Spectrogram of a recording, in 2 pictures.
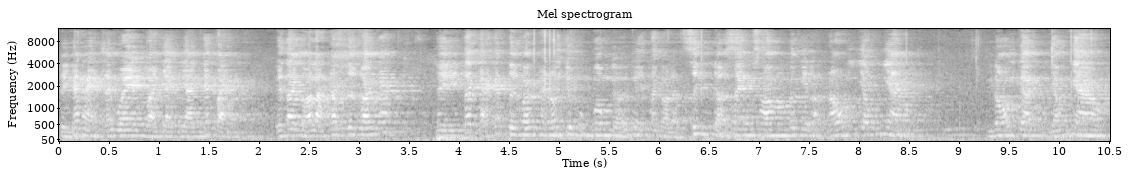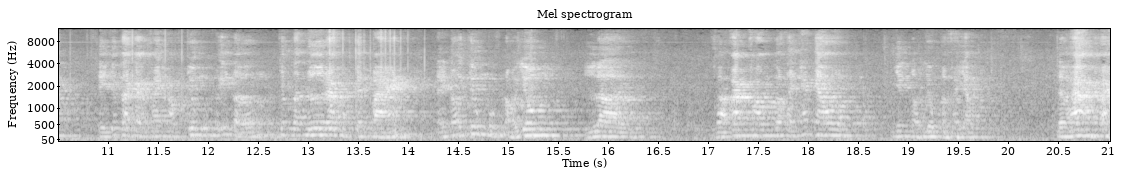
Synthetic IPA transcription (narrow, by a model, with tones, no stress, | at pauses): t̪ʰi˨˩kaː˦˥k̚haː˨˩ŋsɛ̰˧˥kwɛ˧nvaː˨˩za˨˩jza˨˩jkaː˦˥k̚ɓa̰ː˧˨n | ŋɨ˨ət̪aː˧ɣɔ̰˧˨jlaː˨˩t͡ɕɔ˧wŋ͡msɨ˧əŋvə˨˦nɲa˦˥t̚ | t̪ʰi˨˩t̪ə˦˥t̚kaː˧˩kaː˦˥k̚t̪ɨ˧əŋva˨˧˦nfa˧˦nɔ˨˦jt͡ɕʊ˧ŋ͡mmo˨˩t̚ŋo˧nŋɨ̰˧˥˨t̪aː˧ɣɔ̰˧˨jlaː˨˩sï˧ŋ̟ɗəː˨˩sɛ˧msɔ˧ŋkɔ˨˦ŋi˧əlaː˨˩nɔ˨˦jzə˨˦wŋ͡mɲa˧w | nɔ˨˦jɣə˨˩nzə˨˦wŋ͡mɲa˧w | t̪ʰi˨˩t͡ɕʊ˦ŋ͡mt̪aː˧kaː˨˩ŋfa˧˩˦jɦa˨˩wk͡p̚t͡ɕʊ˧ŋ͡mmo˨˩t̚ʔi˨˦t̪ɨ̰˧˨əŋt͡ɕʊ˨˦ŋ͡mt̪aː˧ɗɨ˧əzaː˧mo˨˩t̚kï˨˩k̟̚ɓa̰ː˧˨nɗḛ˧˩nɔ˨˦jt͡ɕʊ˧ŋ͡mmo˨˩t̚no̰˧˨jzʊ˧ŋ͡mləː˨˩j | vaː˨˩va˧nfə˧wŋ͡mkɔ˨˦t̪ʰe˧˩ŋaː˦˥k̚ɲa˧w | ɲɨ˧ŋno̰˧˨jzʊ˧ŋ͡mhɨ˨˩faː˧˩jzə˨˦wŋ͡m | ɗɨ˨˩haː˧a˨˦k̚ɓa̰ː˧˨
